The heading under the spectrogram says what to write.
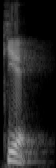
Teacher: ye es un diptongo por qué porque tenemos una vocal cerrada y luego tenemos una vocal abierta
